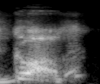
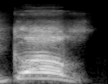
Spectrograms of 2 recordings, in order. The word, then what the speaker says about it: Gad: that we pronounce as Gad should have been pronounced, or could alternately be pronounced, more often than not as "Goth." In other words "Goth" is a legitimate alternative for the name Gad, "Goth."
